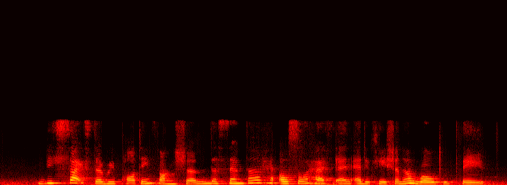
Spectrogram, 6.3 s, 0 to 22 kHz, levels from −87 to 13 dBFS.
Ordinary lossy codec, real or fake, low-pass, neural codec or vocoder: none; fake; none; codec, 16 kHz, 1 kbps, X-Codec, HuBERT features, trained on general audio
